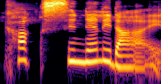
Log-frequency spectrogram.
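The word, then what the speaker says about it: Coccinellidae: Coxinellidi, according to some Italian guy on YouTube who pronounces scientific words for people like me who don't know how to say them. So, Coxinelli is what he says.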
